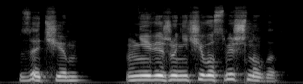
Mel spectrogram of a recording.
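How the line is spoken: Calm reply. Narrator (Russian): спокойно ответил Эсгал

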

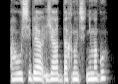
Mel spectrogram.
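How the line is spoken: Glum question. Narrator (Russian): Уныло поинтересовалась я

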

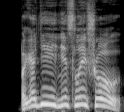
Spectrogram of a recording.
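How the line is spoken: Telephonist shouting into phone. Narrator (Russian): кричал в трубку телефонист

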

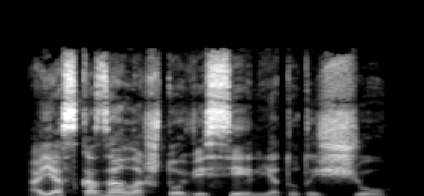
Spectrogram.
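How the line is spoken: Growl. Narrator (Russian): рыкнула

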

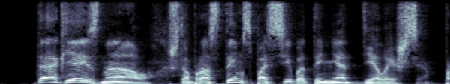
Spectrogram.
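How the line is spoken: Grumbled. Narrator (Russian): проворчал Крув

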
